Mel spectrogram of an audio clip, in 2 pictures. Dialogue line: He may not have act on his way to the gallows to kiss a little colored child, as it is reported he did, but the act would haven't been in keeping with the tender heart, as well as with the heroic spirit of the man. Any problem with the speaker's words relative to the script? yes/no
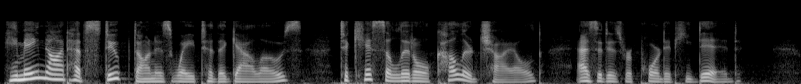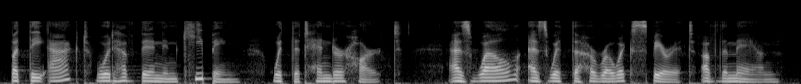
yes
